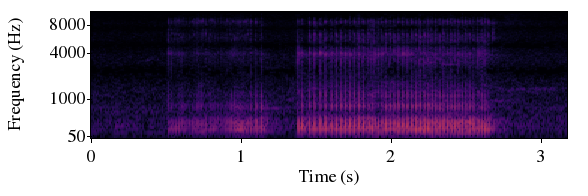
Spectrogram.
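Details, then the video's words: French Bulldog snoring indoors: a short harsh breath from about 0.5 to 1.1 seconds, then a longer rattling, buzzy snore from 1.4 to 2.7 seconds, with a steady faint background hum. "Bulldog francês Tufão roncando"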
